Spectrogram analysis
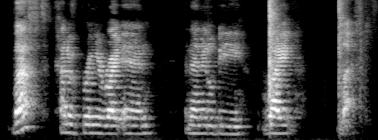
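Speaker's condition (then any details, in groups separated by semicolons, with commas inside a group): No condition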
